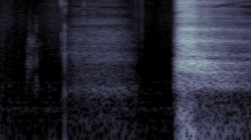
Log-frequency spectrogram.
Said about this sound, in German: Ruhig einmal oder auch zweimal tief durchatmen. Reduziert deinen Stress, erhöht den Sauerstoffgehalt, verbessert dein Denkvermögen und macht es dir sehr viel leichter, mit dem Stress umzugehen.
